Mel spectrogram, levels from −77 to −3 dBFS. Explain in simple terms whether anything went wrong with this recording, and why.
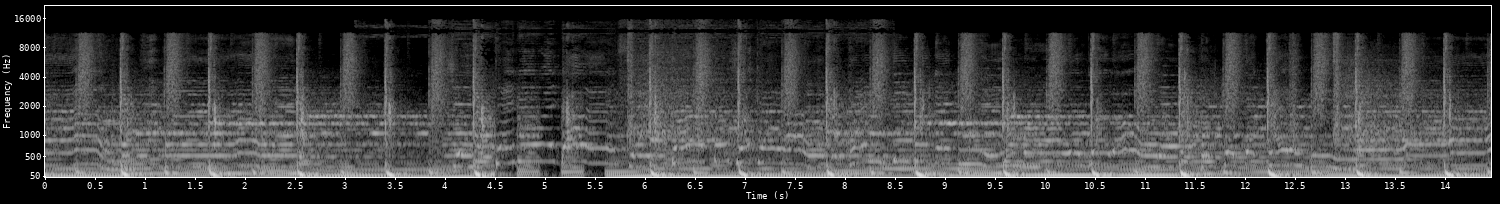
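From 3.09 to 8.49 s there is imaging from sample-and-hold upsampling. The rate was doubled, which points to a 24 kHz source, by repeating each sample without smoothing. Mirror copies between 12 and 24 kHz add a metallic fizz that rises and falls with the sound, unlike steady hiss.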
